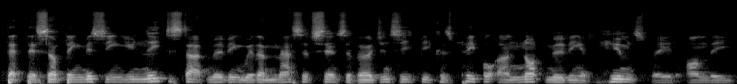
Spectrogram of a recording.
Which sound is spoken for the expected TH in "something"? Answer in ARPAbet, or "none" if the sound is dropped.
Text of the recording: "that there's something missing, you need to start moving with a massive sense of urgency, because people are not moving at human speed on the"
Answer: TH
